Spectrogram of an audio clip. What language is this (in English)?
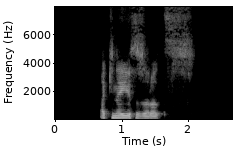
Kabyle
